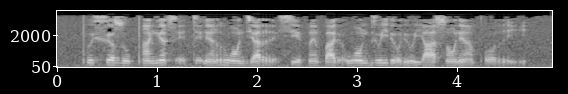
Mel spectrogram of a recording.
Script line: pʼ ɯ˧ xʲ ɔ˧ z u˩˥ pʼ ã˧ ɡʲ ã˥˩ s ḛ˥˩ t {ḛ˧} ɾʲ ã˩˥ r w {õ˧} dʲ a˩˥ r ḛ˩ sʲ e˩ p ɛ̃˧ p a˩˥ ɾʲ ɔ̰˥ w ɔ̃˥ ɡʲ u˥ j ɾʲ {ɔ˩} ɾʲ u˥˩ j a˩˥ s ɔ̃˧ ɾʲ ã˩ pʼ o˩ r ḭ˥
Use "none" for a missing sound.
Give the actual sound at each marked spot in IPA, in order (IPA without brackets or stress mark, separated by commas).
ḛ˥˩, ɔ̃˧, o˩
